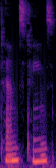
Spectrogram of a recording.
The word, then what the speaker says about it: Thames: I think it's pronounced like that, Thames.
